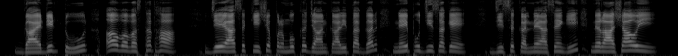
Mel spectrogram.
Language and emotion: Dogri, sad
